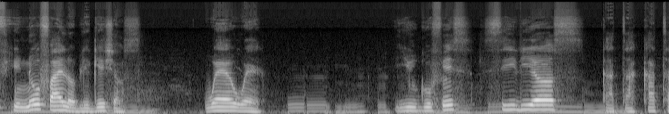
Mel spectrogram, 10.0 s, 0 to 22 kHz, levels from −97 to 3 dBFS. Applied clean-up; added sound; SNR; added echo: none; Bass guitar; 17 dB; none.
